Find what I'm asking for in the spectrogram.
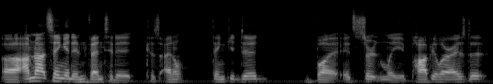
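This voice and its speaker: A young man hosts a podcast and reviews a film in a loose, rambling style, swearing a lot and often starting sentences over. His voice is mid-range and a bit bright, and he talks briskly.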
